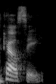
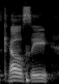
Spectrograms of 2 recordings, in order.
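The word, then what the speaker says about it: Kelce: off season when travis kelsey was like my last name's actually pronounced kels and the entire football world just said nope you took too long we're still calling you cassie kelsey you can't you can't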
